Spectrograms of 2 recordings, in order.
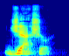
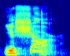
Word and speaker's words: Yashar: Now, it's not pronounced Jasher. There's no J sound in the Hebrew. It's the book of Yashar, which means the book of the upright.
